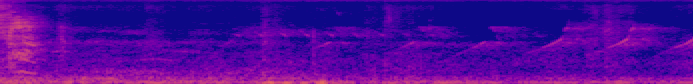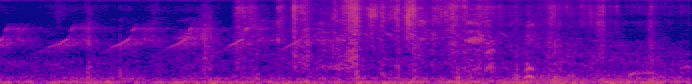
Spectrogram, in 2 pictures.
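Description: Faint outdoor background with a bird calling about two seconds in: a quick run of about eight short repeated notes.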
